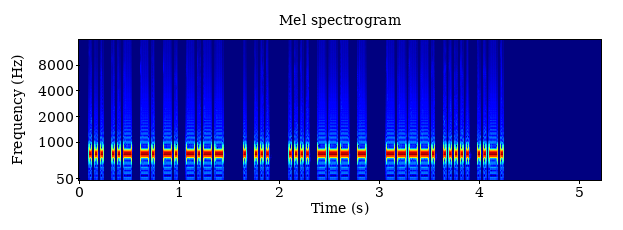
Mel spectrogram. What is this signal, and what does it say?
Morse code, heard as a keyed tone, about 44 wpm, 700 Hz. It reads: SUNNY ES HOT 95F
